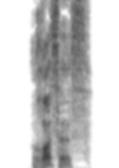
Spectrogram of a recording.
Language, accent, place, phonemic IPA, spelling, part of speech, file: German, Germany, Berlin, /ˈʁɔsəs/, Rosses, noun, De-Rosses.ogg
- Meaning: genitive singular of Ross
